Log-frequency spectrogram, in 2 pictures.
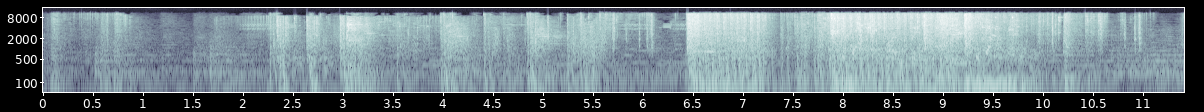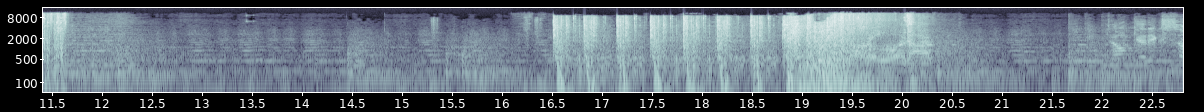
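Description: Dense bursts of automatic gunfire and rapid shots from the RoboCop: Rogue City video game, loud and sustained with brief lulls, interleaved with game effects and a voice speaking over the shooting.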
